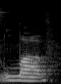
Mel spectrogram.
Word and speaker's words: love: The last word we'll analyze is love. Let's sound it out together. And actually, before we do that, we will say to spell love. Because do you hear a lazy vowel?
